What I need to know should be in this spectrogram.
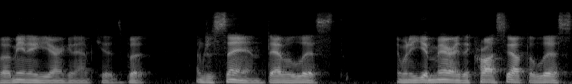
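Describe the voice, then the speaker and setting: A man talks at a very fast pace in a very deep, low pitch. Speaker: vlogger. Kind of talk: casual chat. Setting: home. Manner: animated; loud.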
